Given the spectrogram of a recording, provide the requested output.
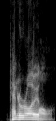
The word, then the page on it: Pennyroyal: American English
